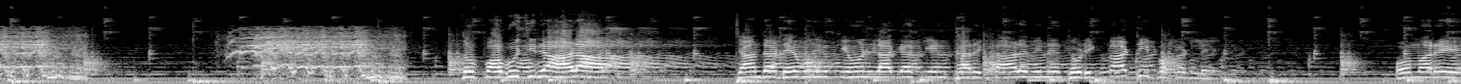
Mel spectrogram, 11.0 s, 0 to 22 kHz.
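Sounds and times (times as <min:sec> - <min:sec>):
mare whinnying: 0:00.0 - 0:00.8, 0:01.6 - 0:03.2
speech: 0:03.4 - 0:09.2, 0:10.0 - 0:10.9.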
